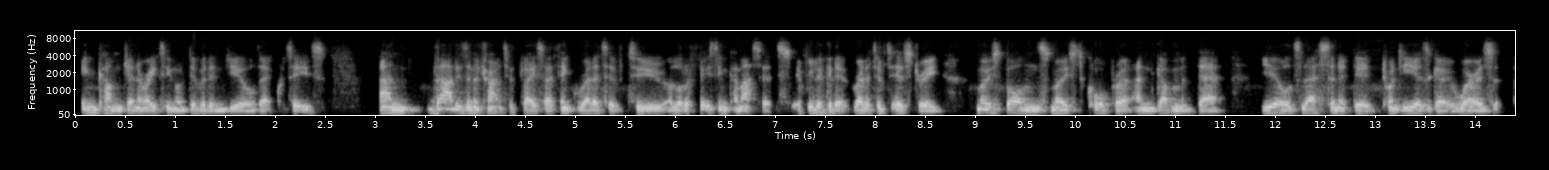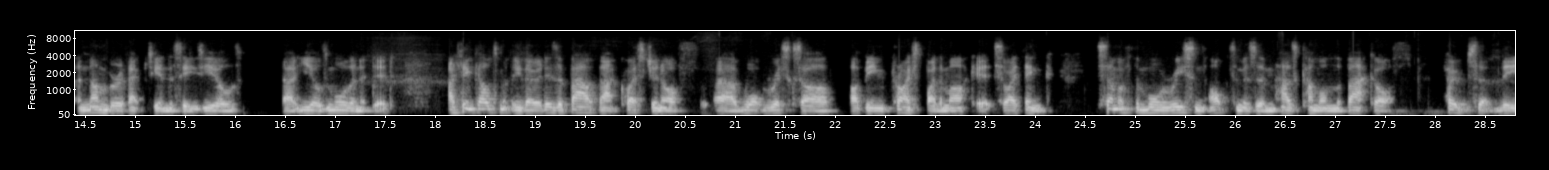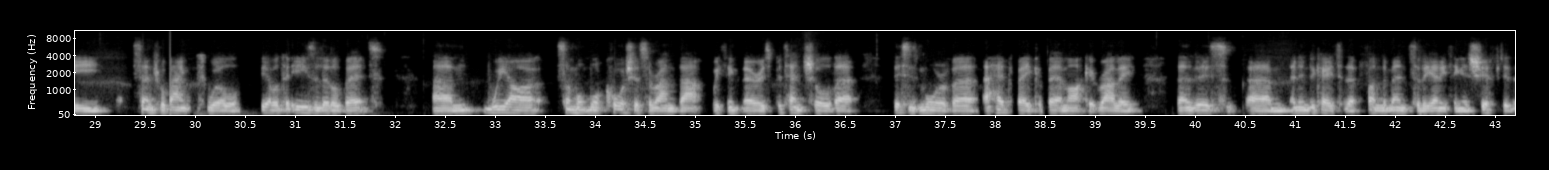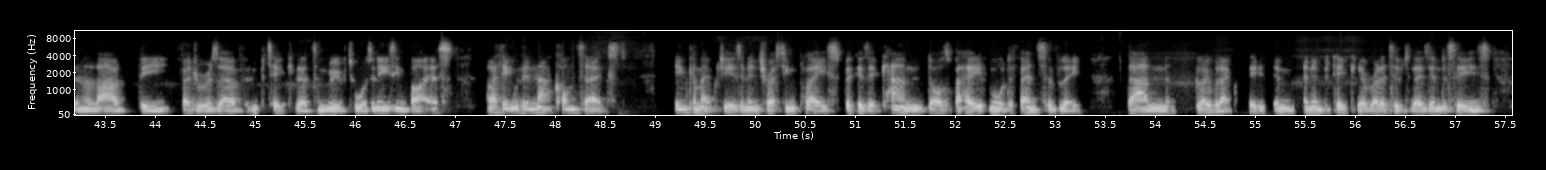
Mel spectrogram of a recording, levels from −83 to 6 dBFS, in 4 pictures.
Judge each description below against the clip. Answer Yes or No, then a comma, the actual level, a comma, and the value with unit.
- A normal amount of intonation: No, narrow, 2.0 semitones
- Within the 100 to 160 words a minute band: No, average, 190 wpm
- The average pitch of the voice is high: No, very low, 95 Hz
